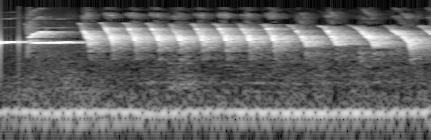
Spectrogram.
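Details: Singing canary opens with a brief pure held whistle, then launches into a fast trill of repeated downward-sweeping notes, roughly three per second, bright and high, with a constant low background hum.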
